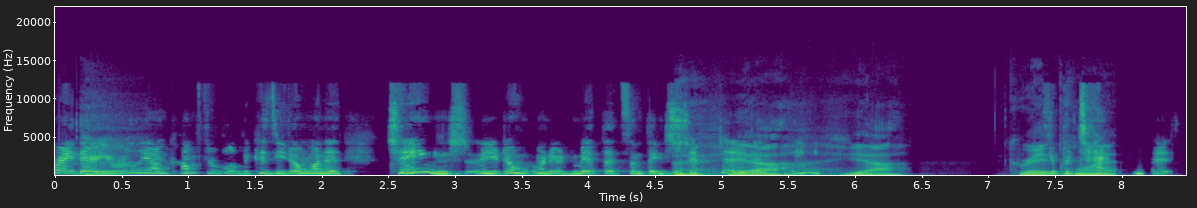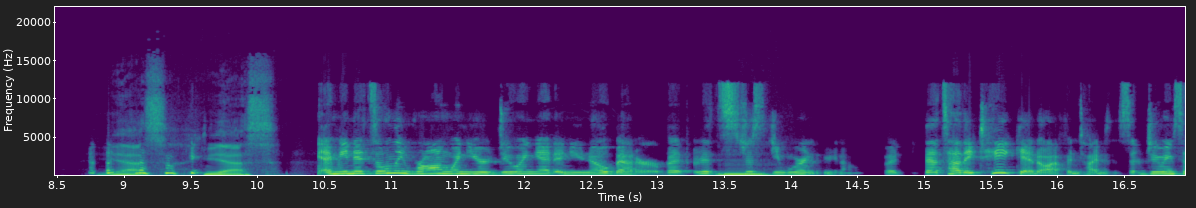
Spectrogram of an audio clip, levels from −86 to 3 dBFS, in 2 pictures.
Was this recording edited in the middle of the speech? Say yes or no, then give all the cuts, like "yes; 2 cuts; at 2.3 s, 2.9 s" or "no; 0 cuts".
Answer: yes; 1 cut; at 10.5 s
